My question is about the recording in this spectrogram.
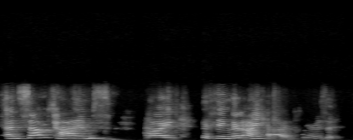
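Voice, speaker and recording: A woman's voice: expressive, a little slow. Muffled, masked middle-aged woman in echoey room. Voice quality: muffled by a face mask. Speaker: ministry trainer leading a teacher training. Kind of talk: informal workshop talk. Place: echoey room, speaking to a group. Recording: muffled, echoey room recording, distant mic, rumble.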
